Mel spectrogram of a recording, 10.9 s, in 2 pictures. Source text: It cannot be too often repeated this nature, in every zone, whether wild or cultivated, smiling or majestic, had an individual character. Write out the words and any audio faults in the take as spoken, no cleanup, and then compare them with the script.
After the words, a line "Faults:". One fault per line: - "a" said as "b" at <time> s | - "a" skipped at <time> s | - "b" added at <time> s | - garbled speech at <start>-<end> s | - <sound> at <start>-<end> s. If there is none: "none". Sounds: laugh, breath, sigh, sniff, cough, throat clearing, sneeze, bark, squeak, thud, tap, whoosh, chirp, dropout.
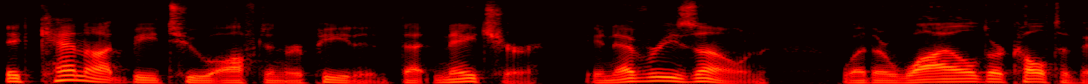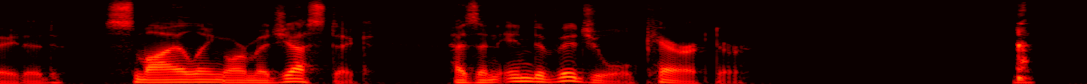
It cannot be too often repeated that nature, in every zone, whether wild or cultivated, smiling or majestic, has an individual character.
Faults:
- "this" said as "that" at 2.0 s
- "had" said as "has" at 7.7 s
- laugh at 10.5-10.6 s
